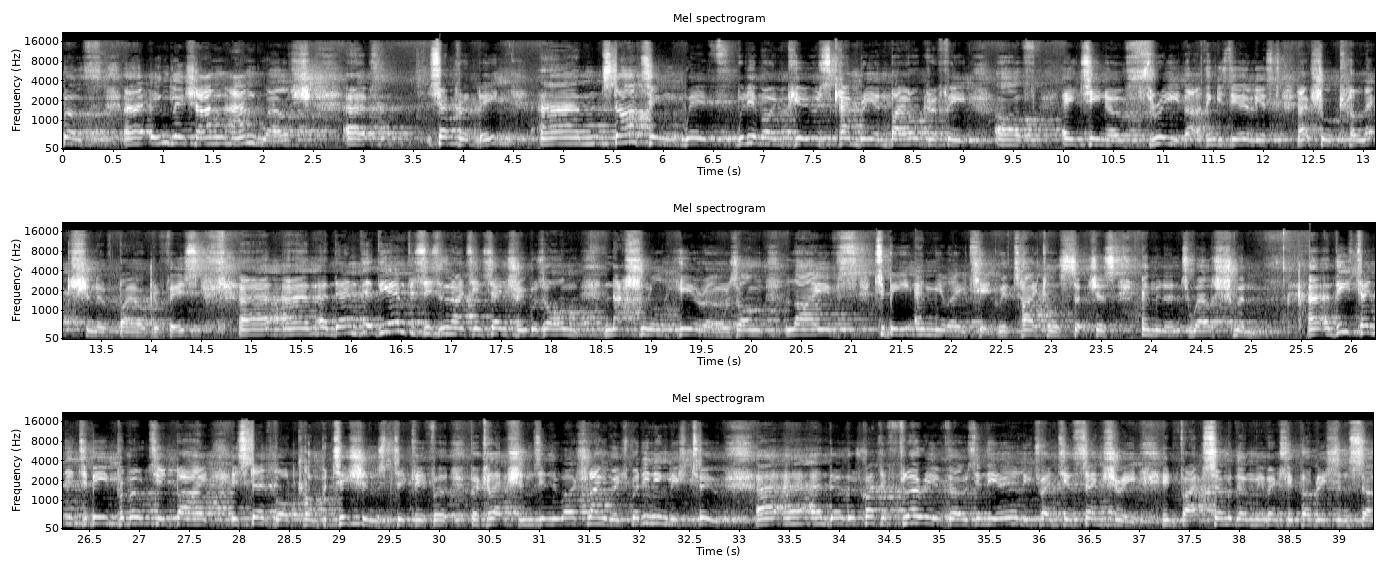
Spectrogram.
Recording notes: It was recorded at a Cymmrodorion event in April 2015.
